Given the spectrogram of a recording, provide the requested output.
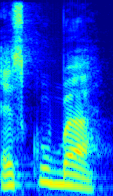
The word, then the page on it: escobar: provençal; escouba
